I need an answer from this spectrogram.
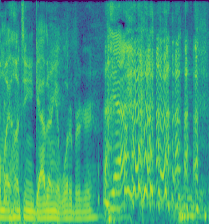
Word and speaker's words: Whataburger: You gotta have the twang, right? Like oh, what a burger! What a burger.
